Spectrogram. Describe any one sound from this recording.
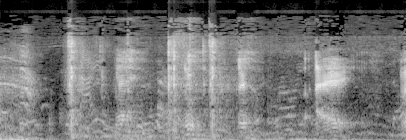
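Garden shears snip sharply.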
